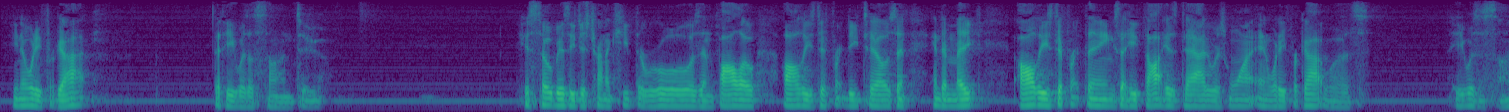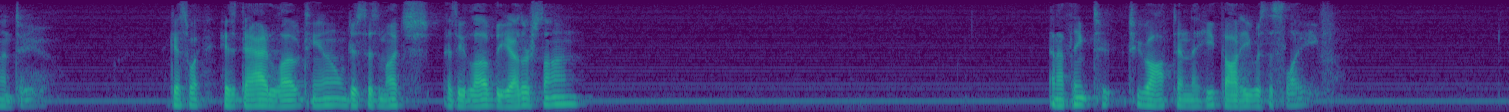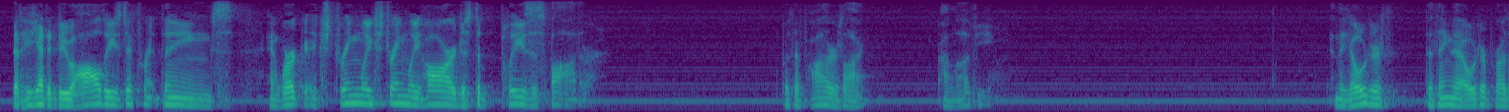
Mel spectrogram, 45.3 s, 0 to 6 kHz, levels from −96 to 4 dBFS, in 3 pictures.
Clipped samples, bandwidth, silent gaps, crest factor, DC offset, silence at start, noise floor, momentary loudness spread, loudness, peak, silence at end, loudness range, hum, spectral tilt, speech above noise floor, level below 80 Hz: under 0.1%; 6 kHz; none; 24 dB; under 0.1%; 0.1 s; -65 dBFS; 16 LU; -38 LUFS; -14 dBFS; 0 s; 12 LU; none; -5 dB/octave; 28 dB; -80 dBFS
